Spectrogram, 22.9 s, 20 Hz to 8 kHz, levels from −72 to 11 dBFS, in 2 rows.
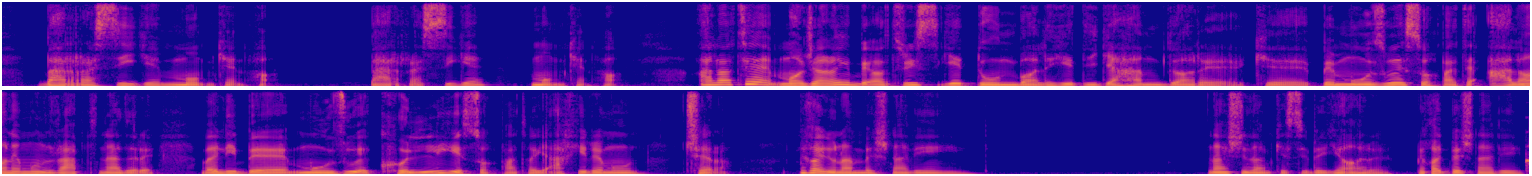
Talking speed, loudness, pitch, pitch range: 95 wpm, -21 LUFS, 100 Hz, 85-120 Hz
